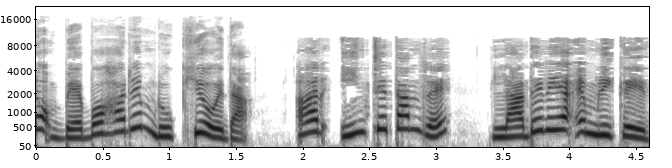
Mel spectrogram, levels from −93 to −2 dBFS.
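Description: From 1.55 s to the end, an adaptive stream at a lower bitrate takes over: the connection slowed and playback switched without a gap, which fits a step from about 96 to 32 kbit/s AAC. The speech abruptly loses everything above 9.9 kHz and gains codec artefacts.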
